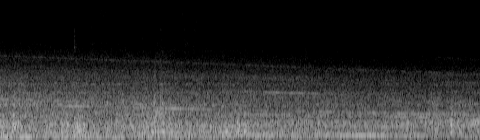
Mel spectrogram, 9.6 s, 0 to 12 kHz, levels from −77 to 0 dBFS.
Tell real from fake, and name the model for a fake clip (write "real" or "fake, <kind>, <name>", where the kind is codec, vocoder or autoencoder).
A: real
